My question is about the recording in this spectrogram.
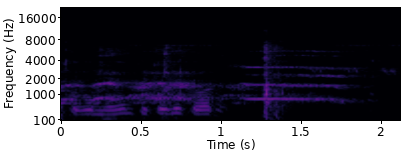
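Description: A rooster crowing: one long crow that ends on a held steady note. A single sharp knock about a second and a half in, a blade striking a coconut.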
